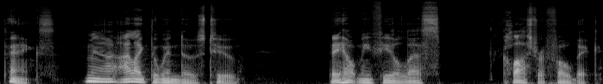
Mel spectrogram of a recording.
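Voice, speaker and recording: A man's voice: a bass voice, sing-song, slow pace, a little mellow, no echo, studio quality, full character voice. A man playing a grumpy, insecure were-dragon in a romantic roleplay audio drama, hesitant and defensive as he courts his mate. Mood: shy, relieved. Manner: hesitant, defensive, self-doubting.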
